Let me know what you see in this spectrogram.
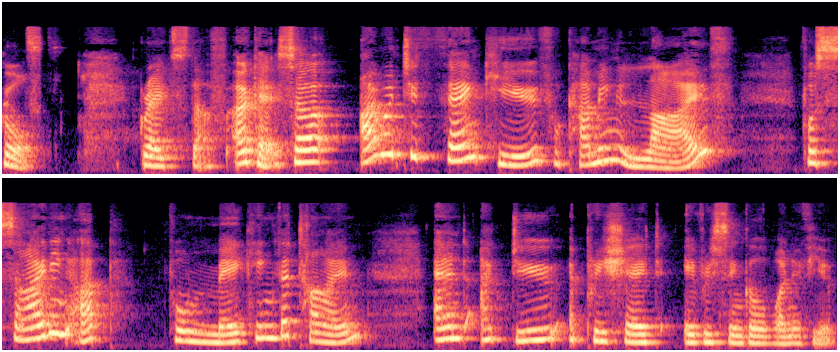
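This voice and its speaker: A woman speaks with a South African accent at a very slow pace. Her high pitch swings very widely. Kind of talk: live online masterclass. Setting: live online session with chat.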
